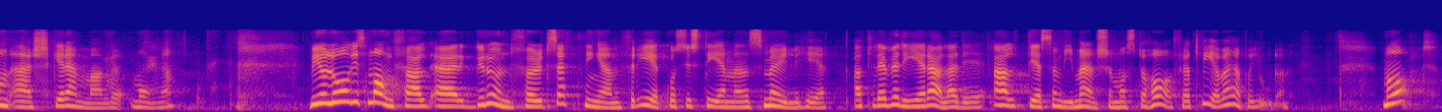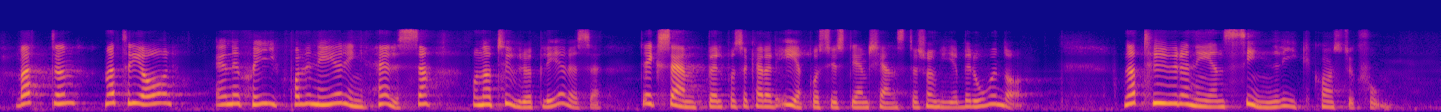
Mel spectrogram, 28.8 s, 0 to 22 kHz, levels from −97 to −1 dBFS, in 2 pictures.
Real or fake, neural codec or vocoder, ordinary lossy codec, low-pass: fake; codec, 24 kHz, 1.2 kbps, DualCodec; none; 7.2 kHz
